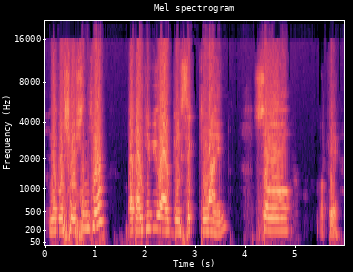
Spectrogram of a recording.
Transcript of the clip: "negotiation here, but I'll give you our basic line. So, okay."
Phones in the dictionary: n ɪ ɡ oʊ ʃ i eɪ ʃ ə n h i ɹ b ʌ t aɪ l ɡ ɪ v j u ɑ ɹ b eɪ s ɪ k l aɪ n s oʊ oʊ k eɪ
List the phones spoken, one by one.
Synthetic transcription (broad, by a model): n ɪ ɡ oʊ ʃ i eɪ ʃ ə n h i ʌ b ʌ t aɪ l ɡ ɪ v j u ɑ ɹ b eɪ s ɪ k l aɪ n s oʊ oʊ k eɪ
